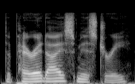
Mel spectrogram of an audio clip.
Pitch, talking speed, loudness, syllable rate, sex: 125 Hz, 135 wpm, -14 LUFS, 6.5 syllables/s, male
